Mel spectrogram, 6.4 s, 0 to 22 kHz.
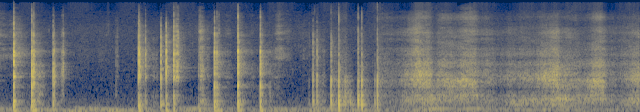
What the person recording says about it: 16:28-18:29 Hollow Box Tapping and Scratching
